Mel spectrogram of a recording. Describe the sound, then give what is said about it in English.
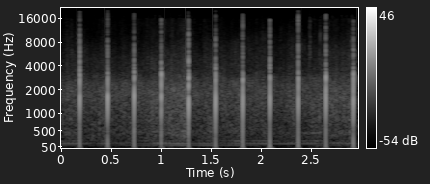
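Steady, rhythmic applause during a worship service, given to honor the Lord: about eleven sharp claps in three seconds, evenly spaced like hands clapping together in time, with a low hum underneath and no talking. “Can we just give him a round of applause and honor him with our hands?”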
